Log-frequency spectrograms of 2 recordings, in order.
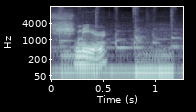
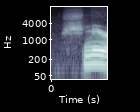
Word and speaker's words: shmear: I when you said that it sounds like the word smear and I also thought that it sounded a little bit Hebrew with the shh sound.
